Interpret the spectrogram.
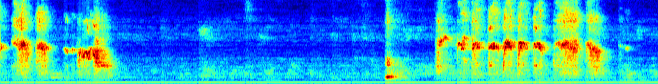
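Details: Night-recorded olive-backed sunbird, 'wiceh trotol' type, singing 'ngriwik' as a lure for young birds: rapid high twittering phrases, a quiet gap, then a long run of sharp repeated high notes, with a soft electrical hum.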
